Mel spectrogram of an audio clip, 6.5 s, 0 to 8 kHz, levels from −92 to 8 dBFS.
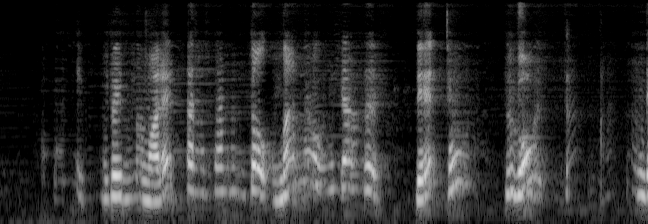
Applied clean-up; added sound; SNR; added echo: neural mask model DeepFilterNet 3.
